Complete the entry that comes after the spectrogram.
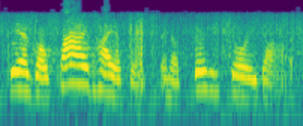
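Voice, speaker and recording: An actress playing a loyal, inquisitive companion to a sleuth, earnest and questioning, in a 1940s radio mystery. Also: female voice, medium pitch, animated, normal speed, natural voice. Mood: concerned, curious. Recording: muffled, noisy 1940s radio recording.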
